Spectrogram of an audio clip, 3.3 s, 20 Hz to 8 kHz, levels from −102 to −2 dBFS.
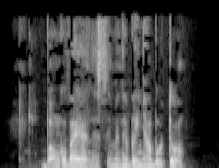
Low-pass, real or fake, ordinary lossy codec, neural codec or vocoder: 7.2 kHz; fake; MP3, 32 kbps; vocoder, 22.05 kHz, 80 mel bands, WaveNeXt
